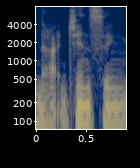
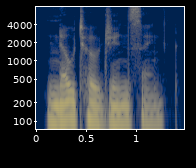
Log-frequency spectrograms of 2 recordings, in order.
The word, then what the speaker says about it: notoginseng: Oh, wait, was I I was pronouncing it wrong the whole time. I thought it said not ginseng, but it's notoginseng.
